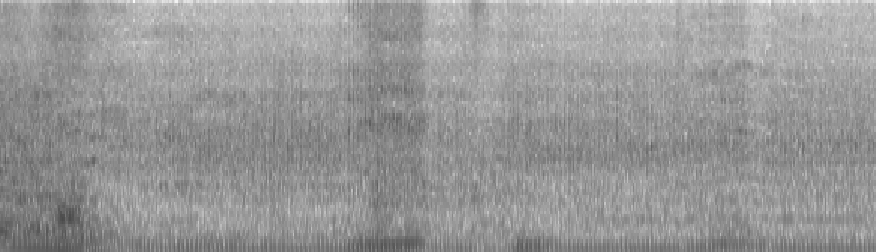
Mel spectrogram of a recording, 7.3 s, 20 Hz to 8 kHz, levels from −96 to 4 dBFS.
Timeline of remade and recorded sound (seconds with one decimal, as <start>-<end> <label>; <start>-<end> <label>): 0.0-5.7 remade; 5.7-7.3 recorded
